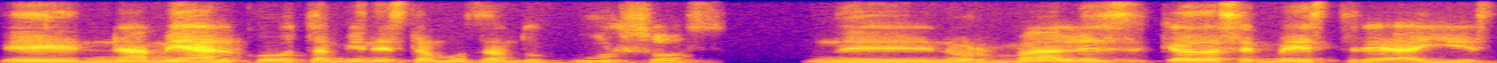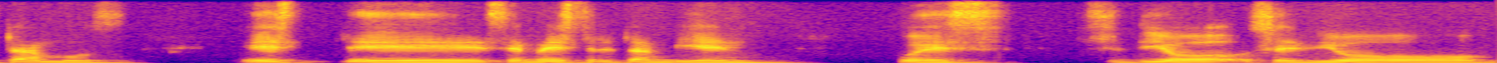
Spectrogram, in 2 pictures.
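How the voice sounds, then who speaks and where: Very slow and somewhat breathy, a man talks at a fairly high pitch. His intonation is fairly even. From Mexico. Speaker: language teacher. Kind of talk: panel talk. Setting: online livestream. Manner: halting.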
